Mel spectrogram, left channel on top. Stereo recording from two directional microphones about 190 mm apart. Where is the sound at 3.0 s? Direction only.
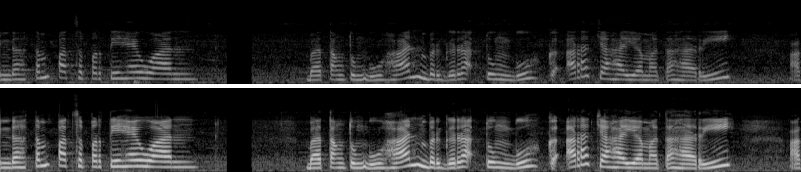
45° right (ahead or behind).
